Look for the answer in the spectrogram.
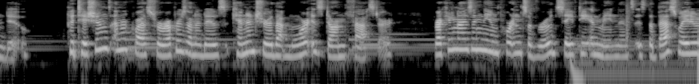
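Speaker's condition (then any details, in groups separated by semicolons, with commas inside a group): No condition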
